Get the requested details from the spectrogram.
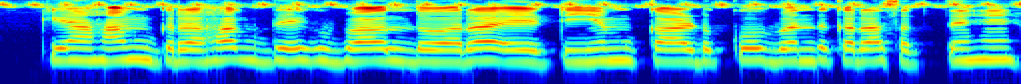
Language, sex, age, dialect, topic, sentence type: Hindi, female, 18-24, Awadhi Bundeli, banking, question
